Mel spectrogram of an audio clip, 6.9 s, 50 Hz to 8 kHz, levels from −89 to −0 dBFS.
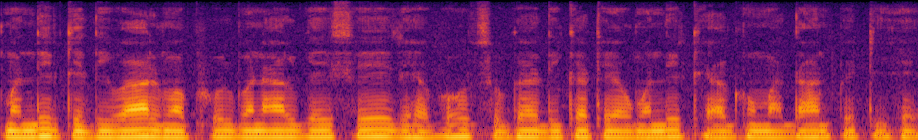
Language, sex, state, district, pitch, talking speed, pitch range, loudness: Chhattisgarhi, male, Chhattisgarh, Sarguja, 95 Hz, 185 wpm, 90-95 Hz, -18 LUFS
